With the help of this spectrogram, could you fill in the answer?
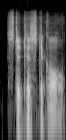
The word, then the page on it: statistical: American English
